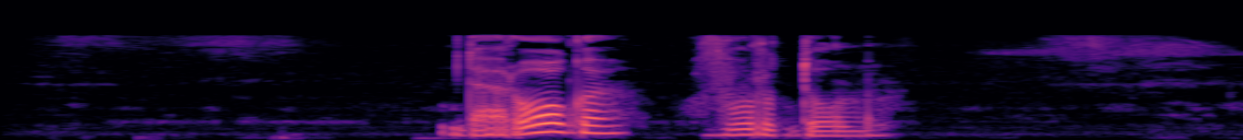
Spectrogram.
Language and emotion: Russian, neutral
